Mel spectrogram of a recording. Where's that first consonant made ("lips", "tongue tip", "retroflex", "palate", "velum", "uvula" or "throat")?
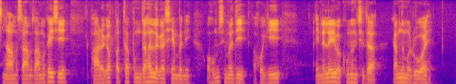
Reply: velum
